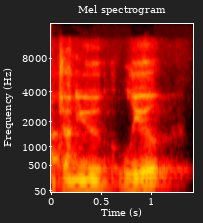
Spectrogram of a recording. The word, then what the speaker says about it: Junyu Liu: introducing so today we are happy to have jnu Leu am I pronouncing correctly actually yes yes it's it's perfect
